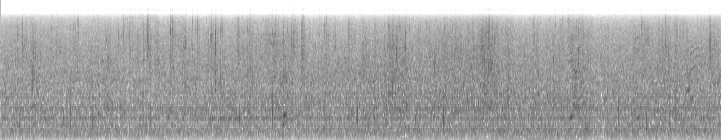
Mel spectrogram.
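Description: Steady wind on the microphone over open river water, with a low, even drone underneath and faint voices.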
